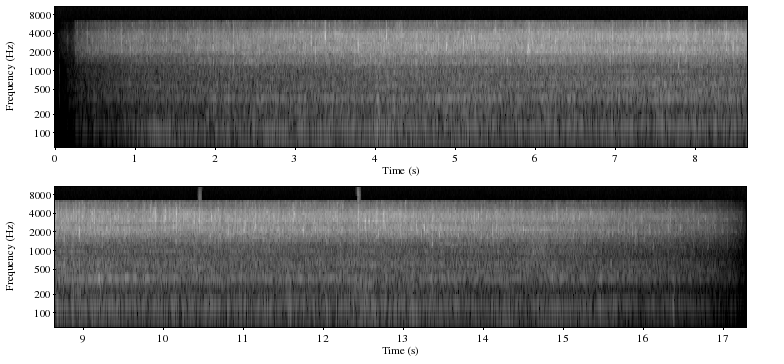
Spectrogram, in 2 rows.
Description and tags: GENDRON clement 2015 2016 DeepWater
sound of a water cave environment with a lot of echo.
It come from a record of water flowing
with a slowdown of the speed
> Reverberation
> Amplification
drops, macabre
